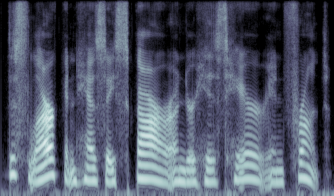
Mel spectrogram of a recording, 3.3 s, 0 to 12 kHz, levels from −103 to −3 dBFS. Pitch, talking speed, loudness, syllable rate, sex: 180 Hz, 180 wpm, -21 LUFS, 3.8 syllables/s, female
